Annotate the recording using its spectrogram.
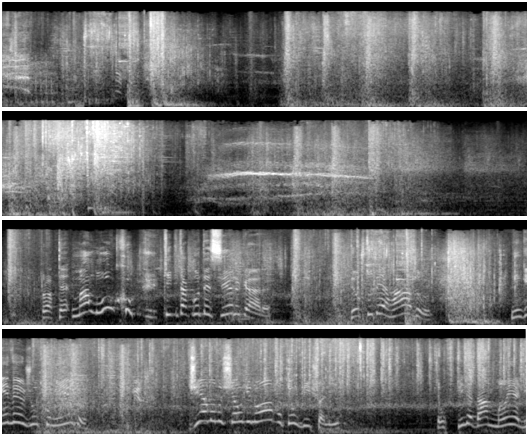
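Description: Magic blasts boom and crackle in a fight.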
